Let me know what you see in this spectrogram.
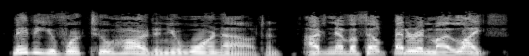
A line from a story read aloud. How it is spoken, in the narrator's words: he snapped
